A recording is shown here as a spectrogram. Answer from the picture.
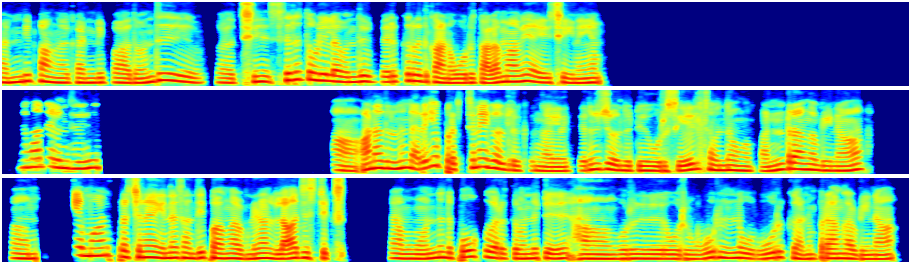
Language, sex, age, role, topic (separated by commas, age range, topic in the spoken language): Tamil, female, 25-29, guest, சிறிய தொழில்கள் தொழில்நுட்பத்தைப் பயன்படுத்தி எப்படி வளர்கின்றன?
